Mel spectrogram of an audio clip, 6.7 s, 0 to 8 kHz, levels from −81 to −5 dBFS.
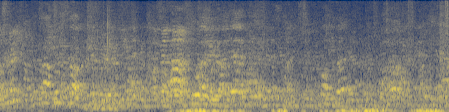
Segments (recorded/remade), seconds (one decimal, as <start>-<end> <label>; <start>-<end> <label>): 0.0-6.7 recorded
